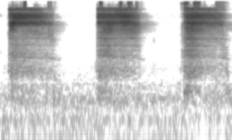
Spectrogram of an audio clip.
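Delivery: whispered tss tss tss; monkey tsking. Acted. Monkeys answering the peddler, whispered tsking. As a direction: tut at him like a cheeky monkey. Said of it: "and said".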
